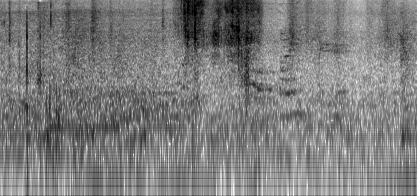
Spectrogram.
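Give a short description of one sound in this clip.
Plastic wrap crinkles around bread.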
